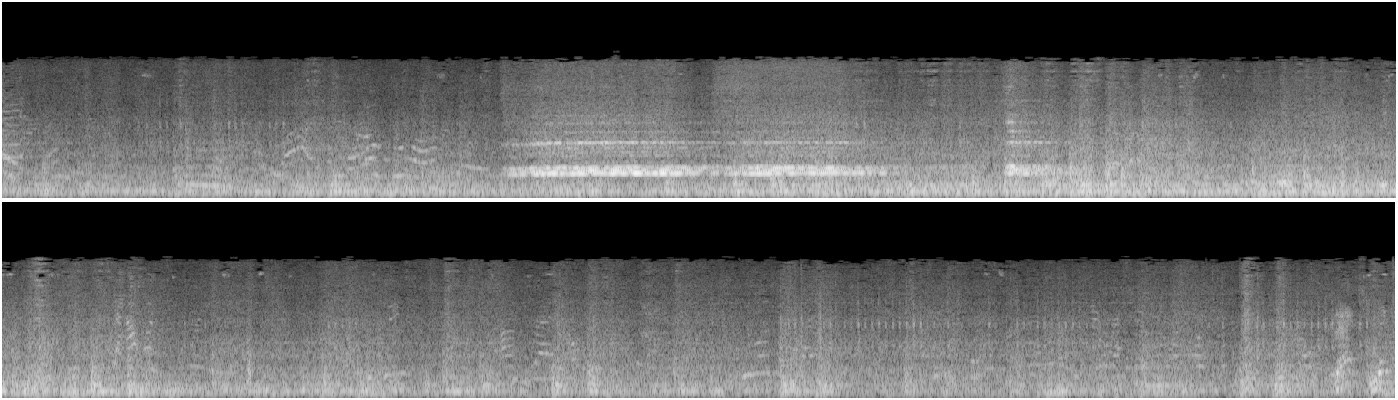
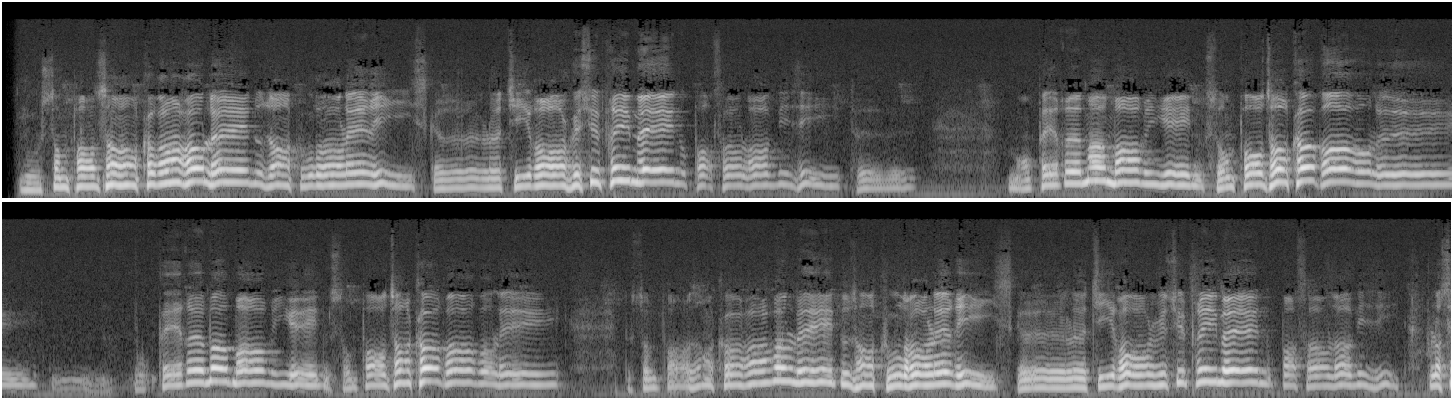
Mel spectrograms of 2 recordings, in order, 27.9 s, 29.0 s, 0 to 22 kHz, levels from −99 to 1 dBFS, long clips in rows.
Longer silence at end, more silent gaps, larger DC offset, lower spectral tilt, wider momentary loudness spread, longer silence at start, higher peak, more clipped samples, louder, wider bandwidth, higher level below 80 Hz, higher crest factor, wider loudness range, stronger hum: about the same, 0 s vs 0 s; neither; neither; about the same, -6.5 dB/octave vs -7 dB/octave; about the same, 15 LU vs 15 LU; second, 0 s vs 0.15 s; first, 0 dBFS vs -4 dBFS; neither; about the same, -19 LUFS vs -20 LUFS; second, 8 kHz vs 16 kHz; first, -30 dBFS vs -54 dBFS; about the same, 18 dB vs 16 dB; first, 13 LU vs 6 LU; neither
